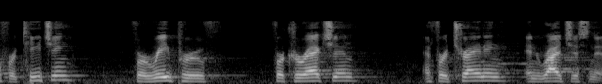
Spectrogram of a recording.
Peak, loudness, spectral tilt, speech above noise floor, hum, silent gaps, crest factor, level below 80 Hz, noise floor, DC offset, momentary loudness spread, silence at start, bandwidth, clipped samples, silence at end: -6 dBFS; -25 LUFS; -2.5 dB/octave; 33 dB; none; none; 22 dB; -60 dBFS; -58 dBFS; under 0.1%; 15 LU; 0 s; 8 kHz; under 0.1%; 0 s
